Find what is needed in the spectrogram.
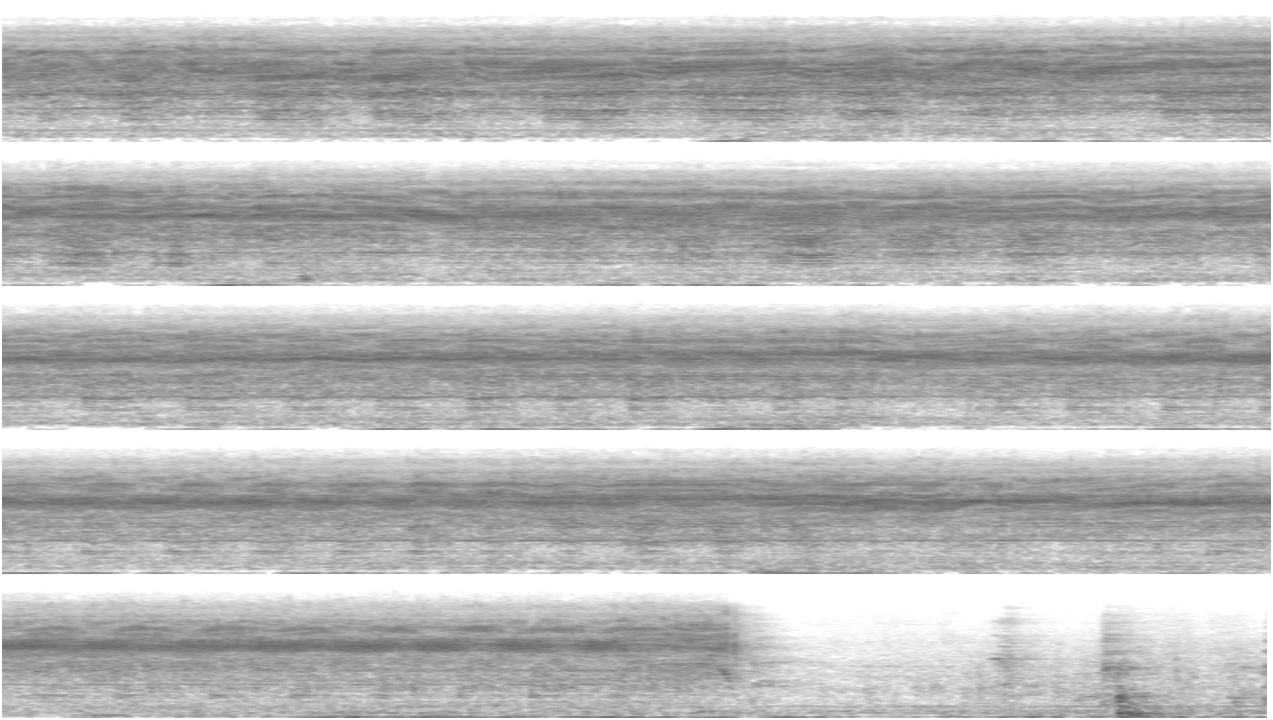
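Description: Electric dog grooming clipper running steadily as it shaves a matted cocker spaniel's coat, stopping abruptly near the end.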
